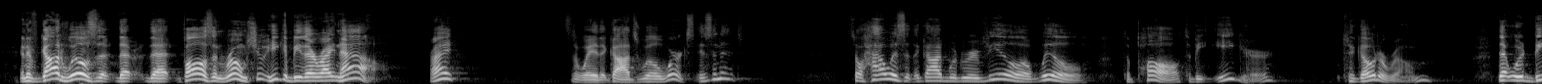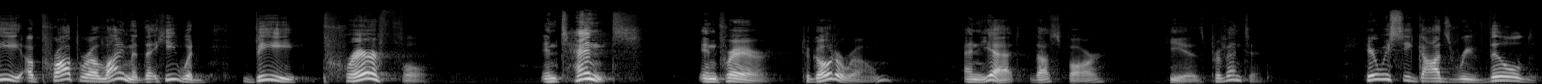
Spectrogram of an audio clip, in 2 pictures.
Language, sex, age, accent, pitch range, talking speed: English, male, 50-69, American, 130-190 Hz, 145 wpm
